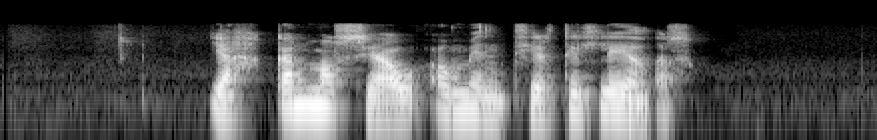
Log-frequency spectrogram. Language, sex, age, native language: Icelandic, female, 30-39, Icelandic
